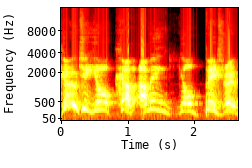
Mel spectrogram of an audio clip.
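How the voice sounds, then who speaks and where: Over background music, a man puts on a character voice that is raspy and wheezy, extremely high-pitched, with very wide pitch swings. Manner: wheezing.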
